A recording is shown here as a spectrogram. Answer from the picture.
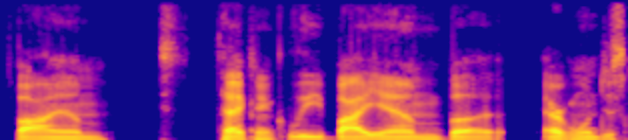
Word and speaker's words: BAYEM: Ado here is my conversation with biome hello welcome to the podcast biome correct is that the right pronunciation yeah yeah it's uh it's Bim technically BM but everyone just calls me Bome it makes more sense it's easier I guess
